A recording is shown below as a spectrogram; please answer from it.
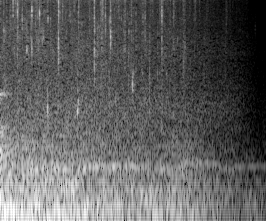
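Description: Near silence: faint room tone with a few soft ticks, fading away to silence near the end.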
